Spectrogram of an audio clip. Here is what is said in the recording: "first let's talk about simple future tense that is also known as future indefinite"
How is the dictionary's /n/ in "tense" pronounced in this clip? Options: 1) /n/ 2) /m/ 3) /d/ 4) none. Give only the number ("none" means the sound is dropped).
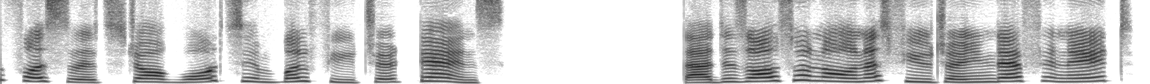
1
